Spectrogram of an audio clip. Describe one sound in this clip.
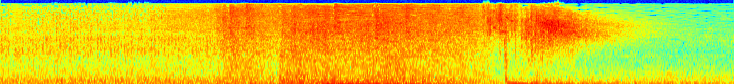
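A small plane's engine roars low overhead.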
